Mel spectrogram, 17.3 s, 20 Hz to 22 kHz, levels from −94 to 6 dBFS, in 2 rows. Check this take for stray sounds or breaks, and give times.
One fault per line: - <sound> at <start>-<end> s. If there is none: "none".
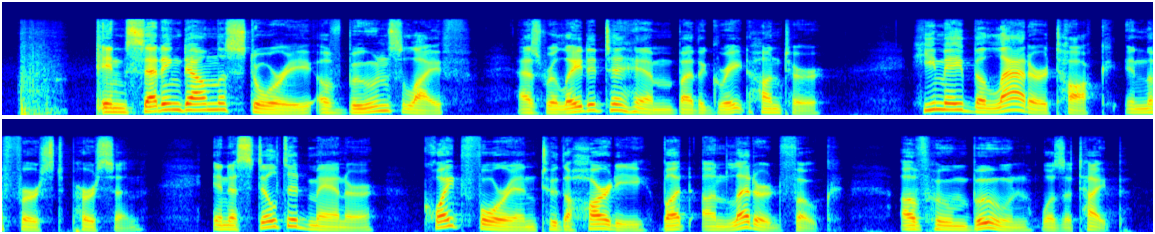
- thud at 0.1-0.5 s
